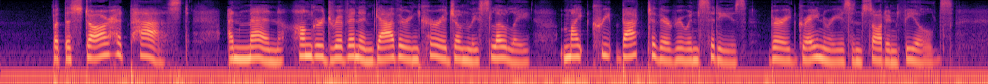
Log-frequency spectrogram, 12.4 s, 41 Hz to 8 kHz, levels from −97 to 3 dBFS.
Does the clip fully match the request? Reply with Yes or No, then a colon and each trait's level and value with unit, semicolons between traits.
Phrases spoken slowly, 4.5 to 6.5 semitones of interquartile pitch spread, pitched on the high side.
No: slow, 125 wpm; average, 3.6 semitones; high, 200 Hz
